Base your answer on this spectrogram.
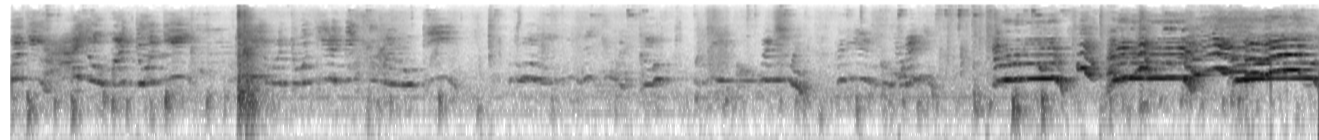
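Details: A basenji greets its owner, who is home after a week away, with a stream of warbling, yodel-like cries that rise and fall and grow louder and more excited; an early knock and faint human voices are heard.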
